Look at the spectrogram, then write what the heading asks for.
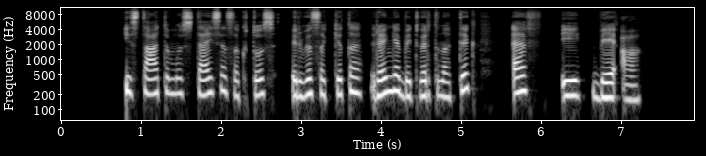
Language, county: Lithuanian, Klaipėda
